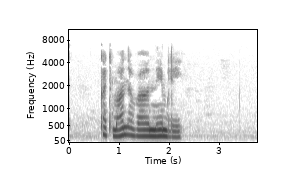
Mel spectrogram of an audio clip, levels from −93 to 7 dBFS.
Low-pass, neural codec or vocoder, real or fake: 7.2 kHz; none; real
